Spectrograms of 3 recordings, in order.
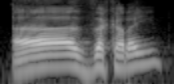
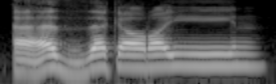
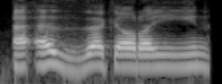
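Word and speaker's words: آلذَّكَرَيْنِ: الطريقة الأولى أبدلوها ألفا، الله، الذكرين، الآن. والطريقة الثانية التي كانت تفعلها بعض القبائل أنهم سهلوها يعني نطقوها مسهلة بين الهمزة المحققة وبين الألف، هكذا الذكرين، الآن، الله، ولم يقولوا أبدا الله، الذكرين، الآن، بهمزة صريحة نقية محققة، لم يفعلوا ذلك.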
